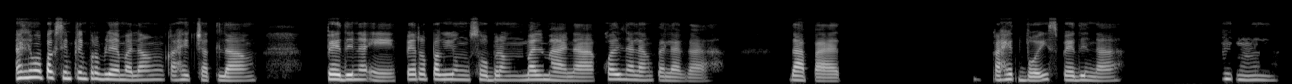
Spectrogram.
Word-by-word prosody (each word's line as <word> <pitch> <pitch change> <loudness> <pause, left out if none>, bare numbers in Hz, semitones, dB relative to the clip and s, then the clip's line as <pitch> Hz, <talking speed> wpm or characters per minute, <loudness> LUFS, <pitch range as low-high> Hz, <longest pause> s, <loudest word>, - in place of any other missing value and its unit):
Alam 310 +3 +7
mo - - +7
'pag 310 - +8
simpleng 280 0 +1
problema 235 -6 +2
lang 215 +2 -4
kahit 215 0 -3
chat 195 -2 -1
lang, 180 +1 0 0.7
puwede 225 -2 +7
na, 225 - 0
eh. 175 -5 -3
Pero 235 0 +1
'pag 235 -1 +2
'yong 225 -2 -1
sobrang 205 -2 -3
malala 215 -2 +2
na 175 -1 0
call 235 -1 +3
na 225 -2 -2
lang 200 -1 -3
talaga, 170 -5 -6 0.8
dapat 170 -7 0 1.5
Kahit 225 +3 +1
voice 180 +6 0
puwede 200 -1 0
na. 175 +1 -6 1.0
Mm. 205 -5 -7
210 Hz, 130 wpm, -21 LUFS, 190-230 Hz, 1.5 s, pag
